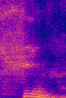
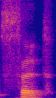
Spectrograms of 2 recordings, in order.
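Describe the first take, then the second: First: It begins with a sh sound. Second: It begins with a plain s sound. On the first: The speaker calls it right. "but Orion's first wife means is Sheen" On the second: The speaker calls it wrong. "we don't pronounce it Sid"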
